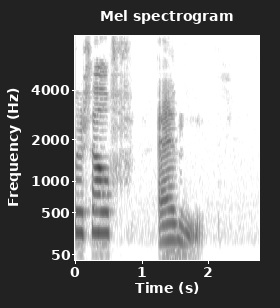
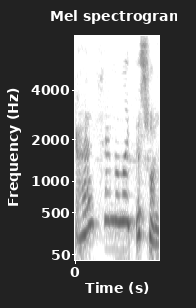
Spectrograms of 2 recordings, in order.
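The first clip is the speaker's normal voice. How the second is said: higher voice; 11 semitones higher, 7 dB quieter than usual. Pretend. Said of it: "I get, like, a distinct, like".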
